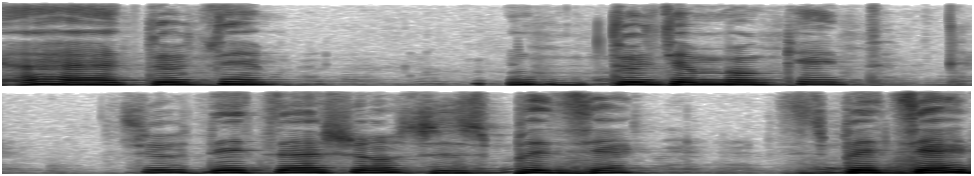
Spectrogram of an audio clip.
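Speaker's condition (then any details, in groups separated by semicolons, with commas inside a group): Locked-in syndrome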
